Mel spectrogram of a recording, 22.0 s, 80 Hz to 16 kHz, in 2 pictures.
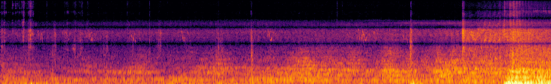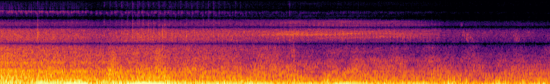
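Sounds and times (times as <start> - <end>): vehicle engine starting and idling: 9.2 - 19.9.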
